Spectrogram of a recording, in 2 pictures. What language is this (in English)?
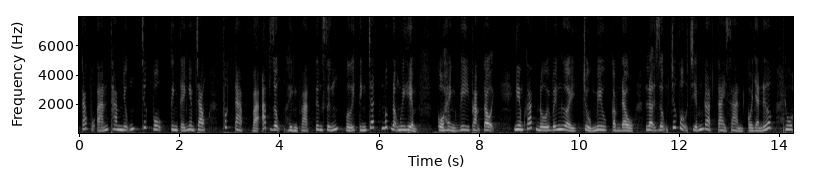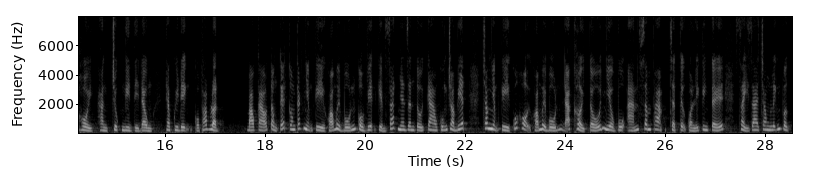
Vietnamese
